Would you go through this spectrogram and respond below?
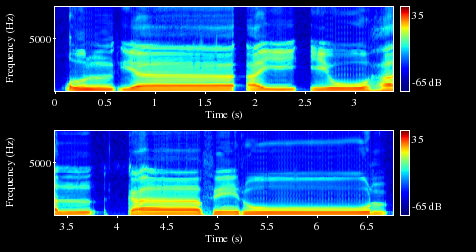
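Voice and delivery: slow melodic tajweed chant; Quran recitation. Shown as a demonstration. Teacher reciting the verse for students, slow chant. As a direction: recite slowly, stretching each vowel.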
